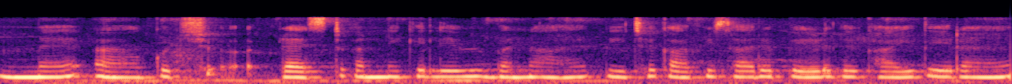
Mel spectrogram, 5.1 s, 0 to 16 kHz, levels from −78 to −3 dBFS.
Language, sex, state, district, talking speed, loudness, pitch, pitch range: Hindi, female, Chhattisgarh, Rajnandgaon, 215 wpm, -14 LUFS, 230 Hz, 220-235 Hz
